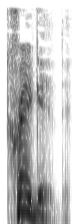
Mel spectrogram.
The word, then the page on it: cragged: British English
